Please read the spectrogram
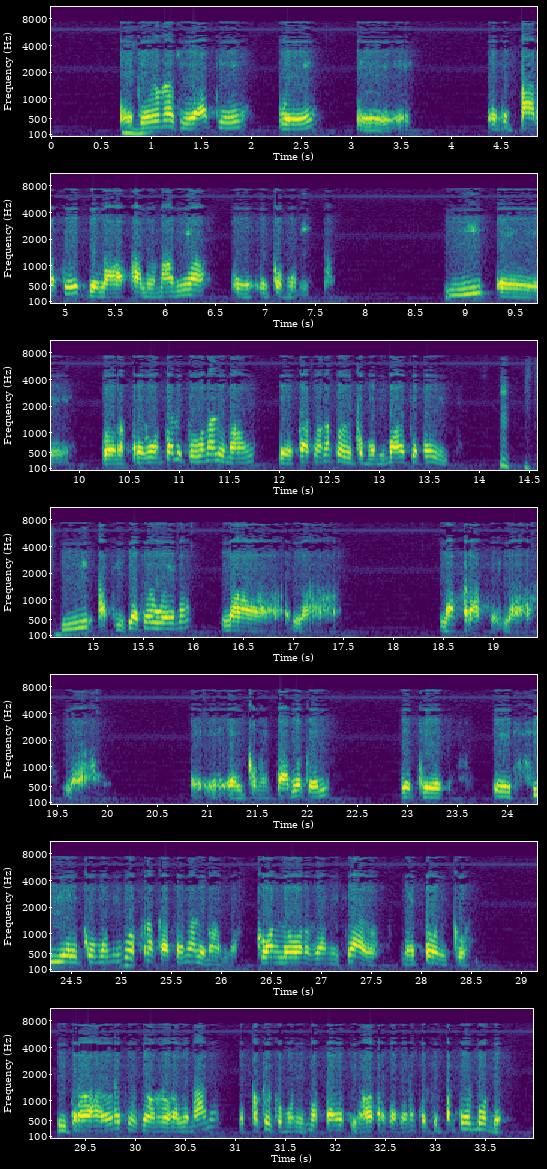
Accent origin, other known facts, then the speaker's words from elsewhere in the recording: Venezuela; moved away; Yo salí de Venezuela con el dólar a las 49.000 bolívares.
